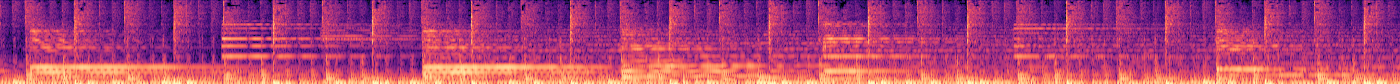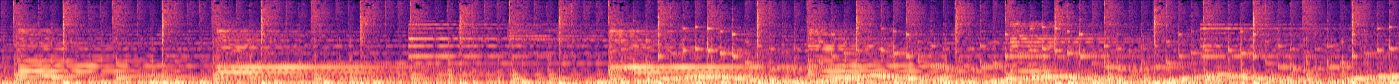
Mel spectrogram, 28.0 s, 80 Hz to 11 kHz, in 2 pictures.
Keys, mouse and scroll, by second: 0.0 alt+click, 1.1 click, 2.4 click, 3.1 alt+click, 4.9 click, 8.4 alt+click, 9.1 click, 10.7 alt+click, 11.4 click, 13.6 alt+click, 14.1 click, 15.5 alt+click, 16.2 click, 18.8 click, 20.1 alt+click, 20.8 click, 24.2 KP_1, 25.0 middle click, 25.6 click, 26.5 3, 26.8 click, 27.5 shift+click.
